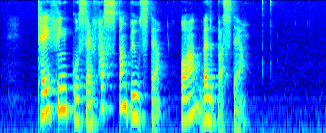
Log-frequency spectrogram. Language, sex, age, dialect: Faroese, female, 36-60, Norðurstreymoy/Eysturoy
